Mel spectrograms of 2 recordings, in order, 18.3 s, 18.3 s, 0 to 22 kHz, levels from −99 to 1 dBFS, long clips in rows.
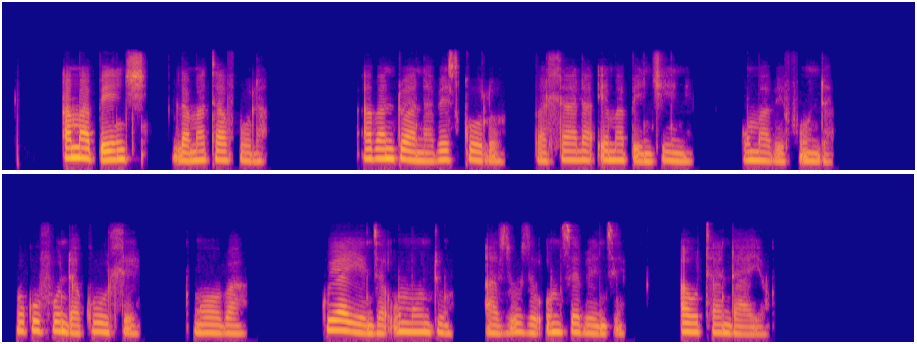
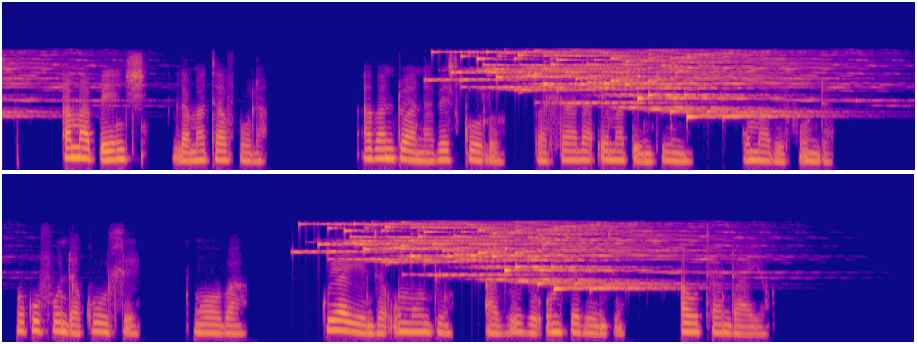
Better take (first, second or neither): first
